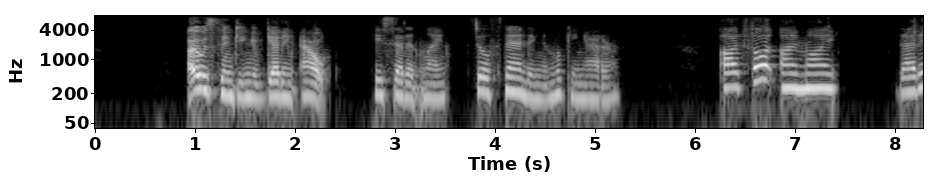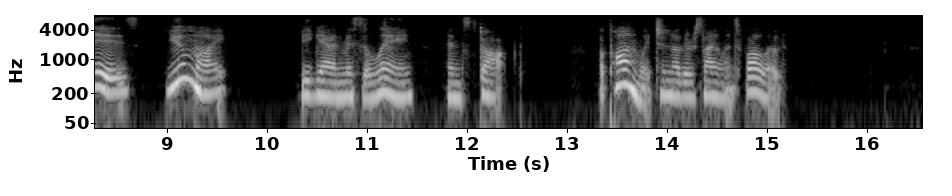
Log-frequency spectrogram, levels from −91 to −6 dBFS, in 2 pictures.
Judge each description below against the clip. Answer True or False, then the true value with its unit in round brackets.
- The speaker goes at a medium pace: False (125 wpm)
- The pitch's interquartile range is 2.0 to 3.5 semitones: False (5.2 semitones)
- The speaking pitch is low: False (190 Hz)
